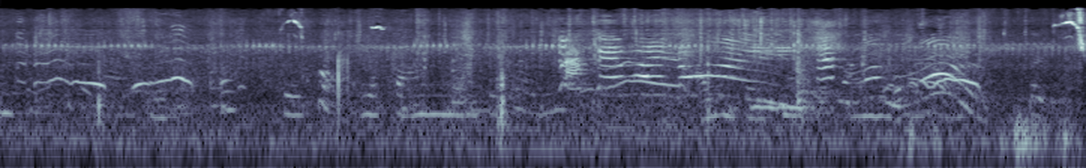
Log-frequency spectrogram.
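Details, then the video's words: Baby monkey Coco screaming: shrill, harmonic squeals that rise and fall in a burst midway, among scattered short chirpy calls, with people talking in Vietnamese nearby. "Baby Coco is good at screaming"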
